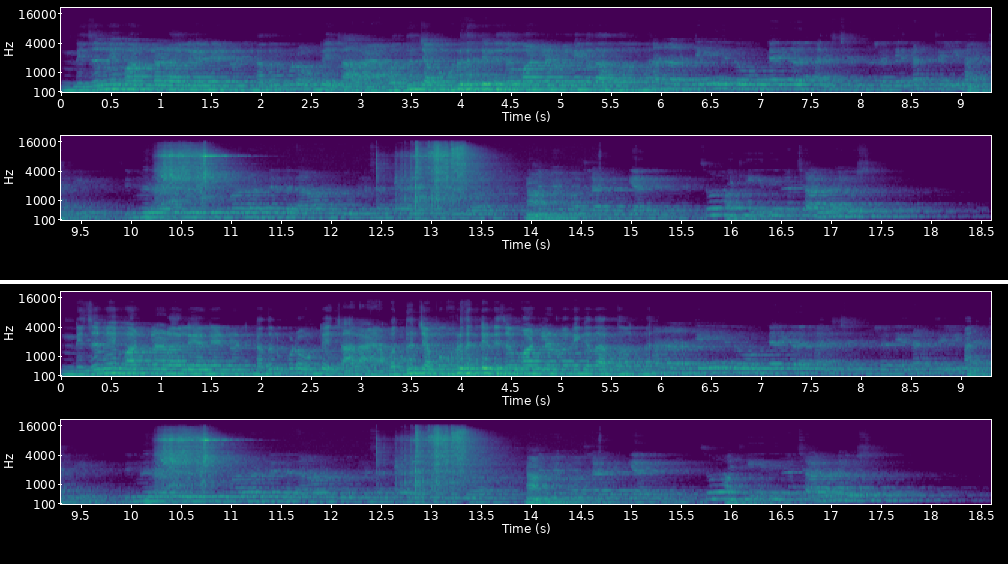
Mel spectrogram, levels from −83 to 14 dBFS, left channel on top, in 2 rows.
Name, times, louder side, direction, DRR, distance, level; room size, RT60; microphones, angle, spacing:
voice 1, 0.0-6.0 9.0-9.1 13.9-14.1 15.9-16.1, right 1 dB, 70° right, 2 dB, 1.1 m, -28 dB
voice 2, 5.9-17.4, left 1 dB, 20° left, -5 dB, 1.9 m, -37 dB
sound 1, 10.2-10.9 12.5-13.4, equal, 5° left, 0.5 m, -25 dB
11.5 x 11.0 x 2.8 m, 2.7 s
head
